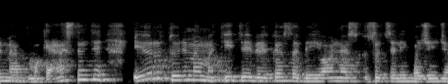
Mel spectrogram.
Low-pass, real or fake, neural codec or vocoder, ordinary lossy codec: 7.2 kHz; real; none; AAC, 64 kbps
